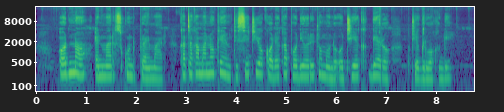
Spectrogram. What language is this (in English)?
Luo (Kenya and Tanzania)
